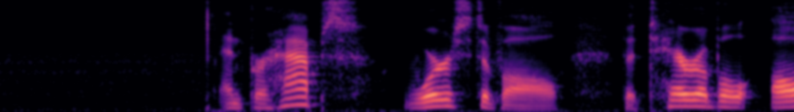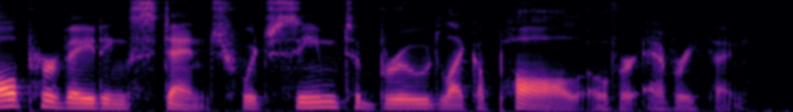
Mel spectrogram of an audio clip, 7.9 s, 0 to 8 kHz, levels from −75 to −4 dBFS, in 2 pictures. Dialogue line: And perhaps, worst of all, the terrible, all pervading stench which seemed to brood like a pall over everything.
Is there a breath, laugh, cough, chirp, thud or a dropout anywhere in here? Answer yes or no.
no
